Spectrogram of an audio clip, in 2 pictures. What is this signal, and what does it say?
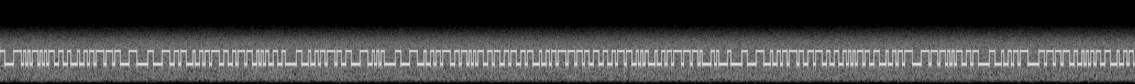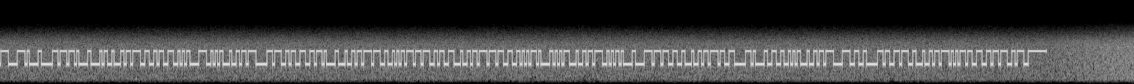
RTTY (45.45 baud, 850 Hz shift), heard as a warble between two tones, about 1380 Hz centre, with radio static. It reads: … 19590 81485 29459 06000 12814 13359 27862 91605 51742 93513 82494 57203 74172 18636 43918 25384 98527 62077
